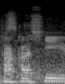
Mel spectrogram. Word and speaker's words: Takashi: They actually pronounce it Takashi.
